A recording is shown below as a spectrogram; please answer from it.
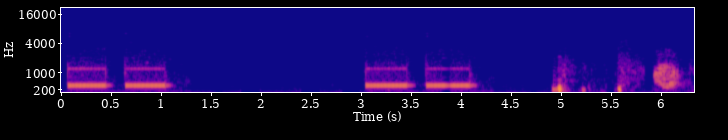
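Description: Telephone ringback tone from a mobile phone's speaker on an outgoing call waiting to be answered: two double rings, each two short steady beeps, about three seconds apart. A few faint knocks follow near the end.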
